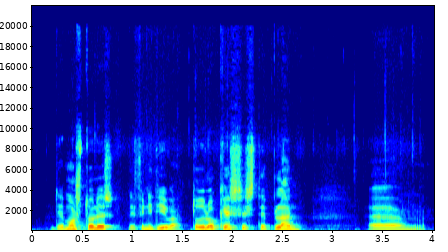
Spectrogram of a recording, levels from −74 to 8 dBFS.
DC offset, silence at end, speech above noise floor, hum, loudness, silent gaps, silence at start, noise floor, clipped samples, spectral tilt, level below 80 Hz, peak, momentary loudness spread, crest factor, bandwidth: under 0.1%; 0.1 s; 29 dB; none; -20 LUFS; none; 0.2 s; -49 dBFS; under 0.1%; -5.5 dB/octave; -58 dBFS; -4 dBFS; 12 LU; 18 dB; over 20 kHz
